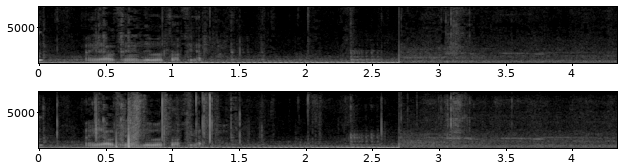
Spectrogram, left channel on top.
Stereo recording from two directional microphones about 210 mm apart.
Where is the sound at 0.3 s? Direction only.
10° right (ahead or behind).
